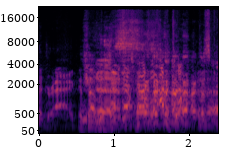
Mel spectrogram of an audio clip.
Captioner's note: laughter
